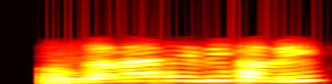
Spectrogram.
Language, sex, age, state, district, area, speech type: Assamese, female, 30-45, Assam, Lakhimpur, rural, conversation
